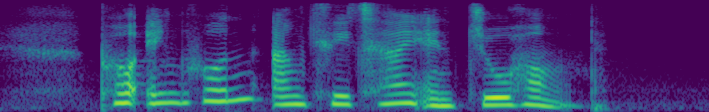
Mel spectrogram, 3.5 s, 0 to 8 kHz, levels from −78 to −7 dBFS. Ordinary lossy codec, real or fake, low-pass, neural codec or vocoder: none; fake; 7.2 kHz; codec, 16 kHz, 0.8 kbps, ZipCodec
